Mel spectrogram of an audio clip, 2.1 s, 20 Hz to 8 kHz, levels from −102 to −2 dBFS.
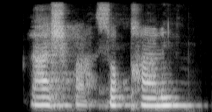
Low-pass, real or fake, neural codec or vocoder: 7.2 kHz; fake; codec, 16 kHz in and 24 kHz out, 1.1 kbps, FireRedTTS-2 codec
